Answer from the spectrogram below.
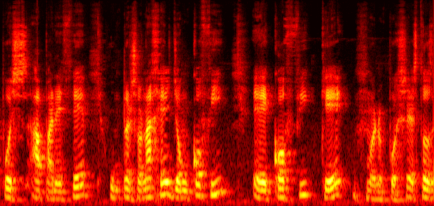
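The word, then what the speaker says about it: Coffey: aparece un personaje John coffee coffee que bueno pues estos detalles de Stephen King que tanto que tanto molan que se pronuncia como café pero se escribe diferente y esto lo repita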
